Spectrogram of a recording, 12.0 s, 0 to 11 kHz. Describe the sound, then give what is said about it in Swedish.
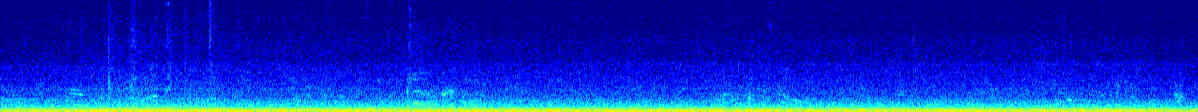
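Steady low rumble of a Pan Am airliner with 57 passengers aboard, taxiing slowly out onto the runway. A dense, even engine drone holds without a break for the whole stretch, loud and unchanging. “Flygbesättningen har hjälpt de 57 passagerarna att inta sina platser på planet. Och Pan Am flyg 914 rullar sakta ut på startbanan.”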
